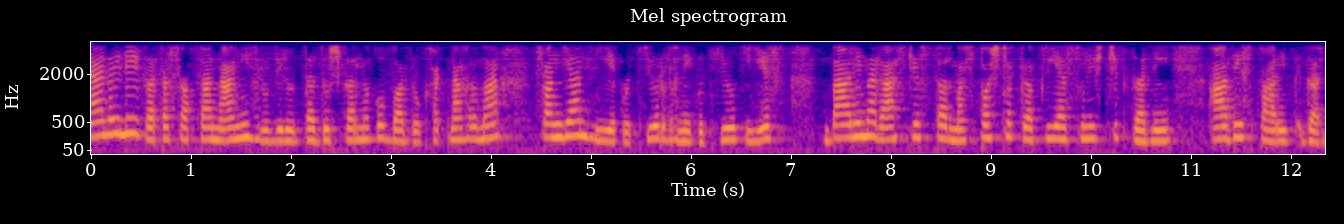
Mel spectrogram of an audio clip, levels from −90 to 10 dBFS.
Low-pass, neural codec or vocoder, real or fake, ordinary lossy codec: 3.6 kHz; codec, 16 kHz, 6 kbps, DAC; fake; none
